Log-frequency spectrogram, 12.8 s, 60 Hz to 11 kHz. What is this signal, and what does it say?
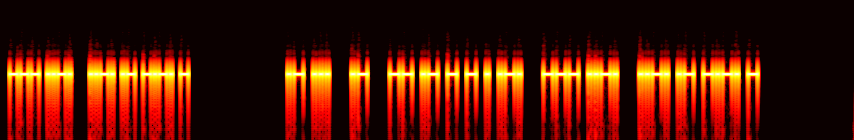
Morse code, heard as a keyed tone, about 26 wpm, 700 Hz. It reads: OF FACT AS A MATTER OF FACT
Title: Speed-Racing - Sets of 5 Words 25wpm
